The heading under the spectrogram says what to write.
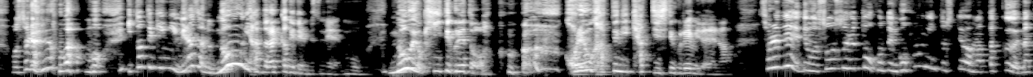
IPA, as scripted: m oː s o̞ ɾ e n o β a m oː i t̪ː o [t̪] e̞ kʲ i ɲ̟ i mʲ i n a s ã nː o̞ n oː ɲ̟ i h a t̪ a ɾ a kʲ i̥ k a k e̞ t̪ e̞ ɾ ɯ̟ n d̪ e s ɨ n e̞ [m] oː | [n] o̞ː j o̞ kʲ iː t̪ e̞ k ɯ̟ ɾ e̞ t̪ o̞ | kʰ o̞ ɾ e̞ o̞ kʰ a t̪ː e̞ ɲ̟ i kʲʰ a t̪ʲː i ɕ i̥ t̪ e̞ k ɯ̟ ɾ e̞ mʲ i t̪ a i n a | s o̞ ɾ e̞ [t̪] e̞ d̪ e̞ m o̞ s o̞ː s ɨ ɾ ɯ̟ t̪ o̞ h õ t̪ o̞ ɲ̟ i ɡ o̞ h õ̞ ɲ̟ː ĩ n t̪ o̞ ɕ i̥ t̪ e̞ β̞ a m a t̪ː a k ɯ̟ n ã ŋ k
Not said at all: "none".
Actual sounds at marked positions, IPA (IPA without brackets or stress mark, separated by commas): t̪, m, n, d̪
